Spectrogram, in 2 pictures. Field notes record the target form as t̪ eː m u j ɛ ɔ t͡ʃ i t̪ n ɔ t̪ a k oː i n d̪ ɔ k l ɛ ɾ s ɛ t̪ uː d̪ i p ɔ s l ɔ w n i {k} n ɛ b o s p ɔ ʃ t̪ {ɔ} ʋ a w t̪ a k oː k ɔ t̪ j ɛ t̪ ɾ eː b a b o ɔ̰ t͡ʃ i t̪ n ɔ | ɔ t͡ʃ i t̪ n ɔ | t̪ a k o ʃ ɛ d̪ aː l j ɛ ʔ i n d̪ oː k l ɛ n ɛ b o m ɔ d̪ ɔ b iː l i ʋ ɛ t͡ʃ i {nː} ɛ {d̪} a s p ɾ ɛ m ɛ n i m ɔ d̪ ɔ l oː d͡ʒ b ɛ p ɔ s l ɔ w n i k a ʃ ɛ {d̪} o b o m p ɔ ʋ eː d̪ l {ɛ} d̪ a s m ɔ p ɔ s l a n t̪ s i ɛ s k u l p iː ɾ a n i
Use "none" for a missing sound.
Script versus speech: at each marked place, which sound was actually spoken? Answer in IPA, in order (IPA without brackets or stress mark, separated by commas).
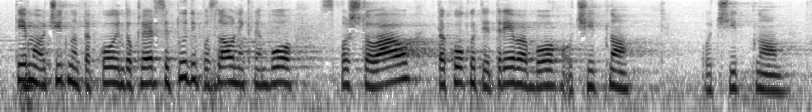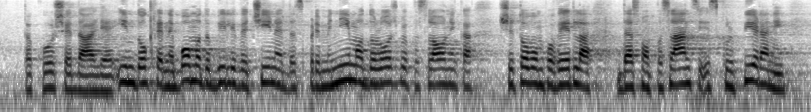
k, ɔ, n, d̪, t̪, a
